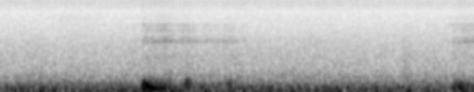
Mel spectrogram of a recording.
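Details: Puppy snoring in its sleep: one louder low snort midway, a softer follow-up, and a faint third at the end, over constant low background rumble.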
